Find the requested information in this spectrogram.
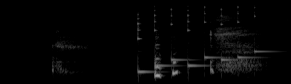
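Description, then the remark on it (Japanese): A phone ringtone for an incoming call from a woman plays a quick, bright melody of chiming electronic notes, fairly loud, following a brief whooshing burst, with no one talking. “見てください先輩、あの女から着信ですよ。”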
